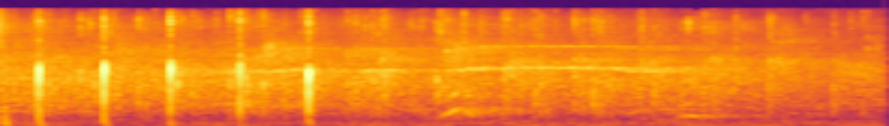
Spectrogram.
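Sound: audience applauding and cheering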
